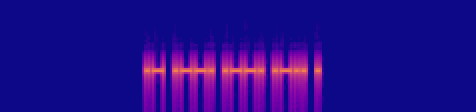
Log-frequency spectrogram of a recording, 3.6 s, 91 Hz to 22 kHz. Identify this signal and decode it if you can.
Morse code, heard as a keyed tone, about 46 wpm, 700 Hz. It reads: APPLE
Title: Multi-letter Phonemes Repeated 3x 45wpm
